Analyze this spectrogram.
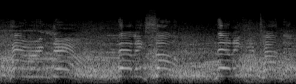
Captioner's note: crowd chatter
